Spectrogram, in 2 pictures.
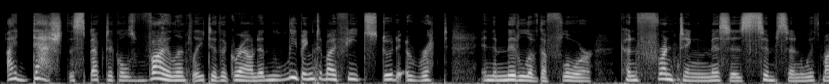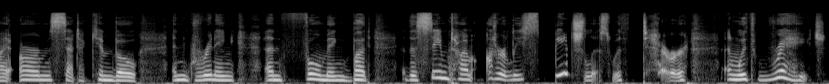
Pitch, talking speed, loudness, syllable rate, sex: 205 Hz, 165 wpm, -19 LUFS, 4.4 syllables/s, female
